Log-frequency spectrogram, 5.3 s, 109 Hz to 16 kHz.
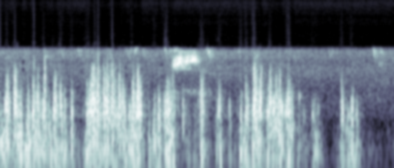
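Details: At a Fohrde, Germany white stork nest on 16 July 2019, the adult male delivers lunch to two nestlings: bouts of rapid, grating pulses in clusters separated by short gaps, and a faint high chirp from another bird.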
